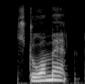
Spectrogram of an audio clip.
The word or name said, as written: STORMANDENS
